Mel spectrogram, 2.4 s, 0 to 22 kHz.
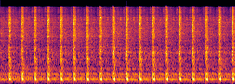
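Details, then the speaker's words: Compressed-air inverted hit-and-miss model engine (1 in stroke, 1.5 in bore) running in straight four-stroke mode with no governor, air throttled back to a slow idle: even, crisp puffs with steady spacing, a healthy idle. "here you see it will idle pretty slow"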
